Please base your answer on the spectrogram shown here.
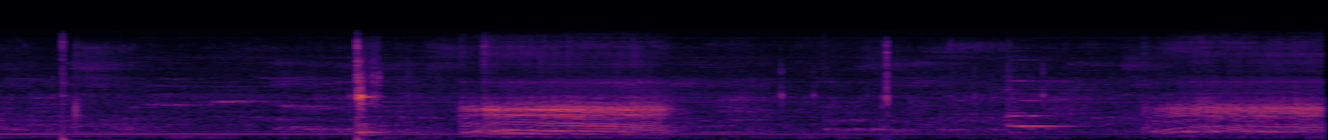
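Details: Sophia, a female Shih Tzu, snoring while asleep: after quiet breathing, two long, raspy, buzzing snores swell and fade, one near the middle and one at the end, with a few sharp clicks between.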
